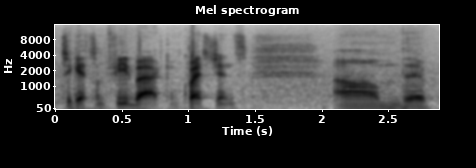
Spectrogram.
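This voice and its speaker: A Jamaican man talks in a soft, measured way, pausing often on ums. His voice sits low. A faint hiss runs under the recording. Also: animated, rough recording. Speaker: guest, lodge member. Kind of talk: casual interview.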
